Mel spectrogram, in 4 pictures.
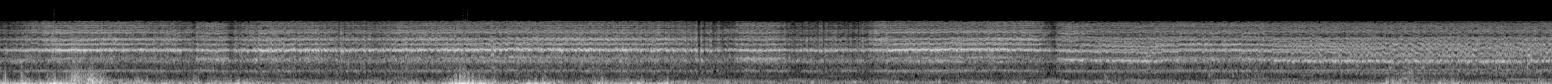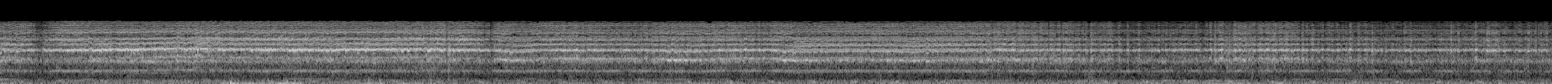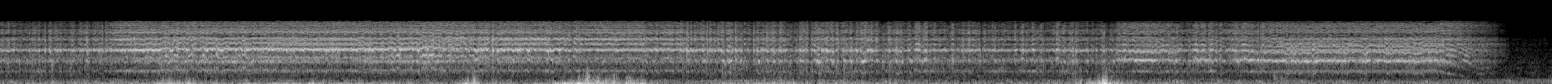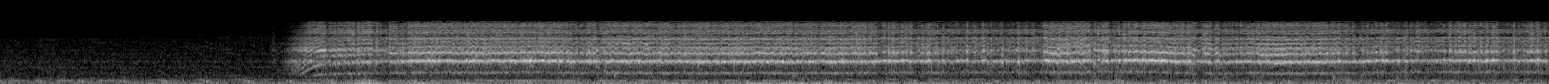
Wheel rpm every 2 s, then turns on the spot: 170, 170, 170, 170, 160, 160, 160, 160, 160, 160, 160, 160, 170, 160, 160, 160, 170, 160, 170, 160, 160, 160, 120, 0, 30, 140, 140, 140, 150, 140, 150.
none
